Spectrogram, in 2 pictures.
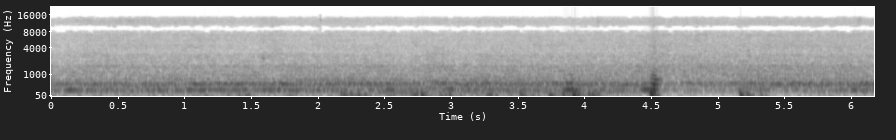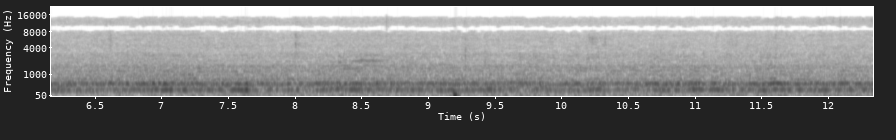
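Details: Steady massed buzzing of honey bees learning to fly, a low even drone, broken by several soft thumps and one sharp knock partway through.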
